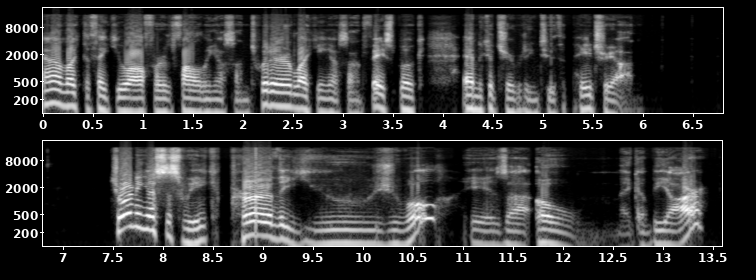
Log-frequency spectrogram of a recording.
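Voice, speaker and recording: A man's voice: lowish voice, very animated, a little slow, darkish tone, no room sound, low-quality recording. A man hosting a wrestling news podcast, reading news and teasing his co-hosts in joking banter. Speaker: podcast host. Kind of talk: casual podcast chat.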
